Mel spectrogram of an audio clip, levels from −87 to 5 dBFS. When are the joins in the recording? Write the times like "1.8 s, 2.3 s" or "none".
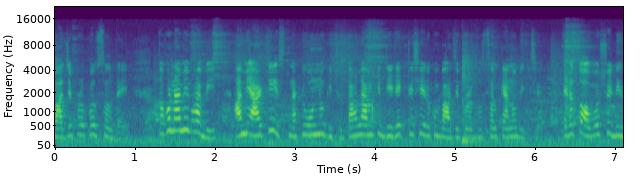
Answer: none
